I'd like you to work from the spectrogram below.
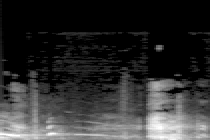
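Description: A pet hunting dog named Milka whimpers with a high, thin whine that slides downward, then gives short yips and a louder bark-like burst near the end.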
